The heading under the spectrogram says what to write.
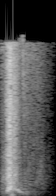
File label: Weapon Throw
